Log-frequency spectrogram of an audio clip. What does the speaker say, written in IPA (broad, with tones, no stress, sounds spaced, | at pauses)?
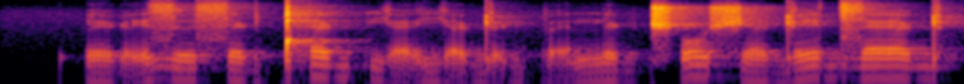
ʔ e˩ ɽ ḛ˦ z ɨ˨ s e˨ ɖ ǃʰ ɛ˦ ɖ p j ɛ̰˨ j ɛ̰˨ ɖ ḛ˨ ɖ p ɛ̰˩ n e˨ ɖ t͡ʃʼ o˦ ʃ ɛ˨ ɖ e˥ d͡z ɛ˥ ɖ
